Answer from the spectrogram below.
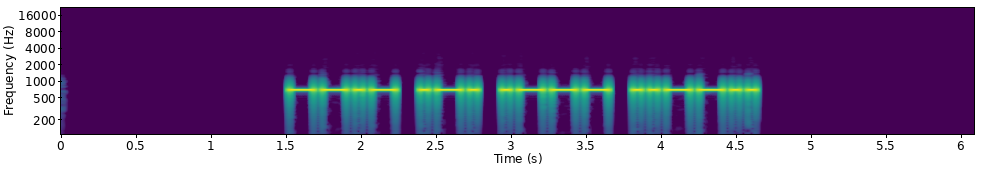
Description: Morse code, heard as a keyed tone, about 26 wpm, 700 Hz. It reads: QRJ?
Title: Speed-Racing Q-Codes - 22wpm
